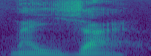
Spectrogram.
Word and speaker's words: Niger: You're saying something else and pronunciation is very important. Very very because they are watching. No no nois. Let me tell you something. It's Niger. But when I'm saying it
